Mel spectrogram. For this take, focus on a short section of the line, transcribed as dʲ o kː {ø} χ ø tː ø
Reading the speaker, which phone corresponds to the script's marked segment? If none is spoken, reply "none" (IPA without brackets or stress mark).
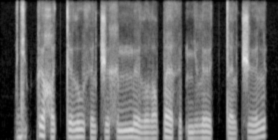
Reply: ø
